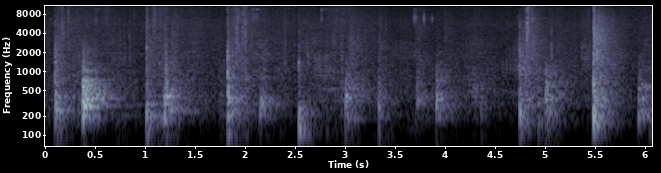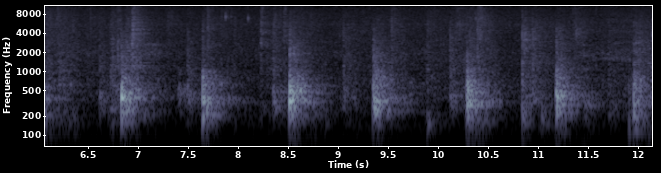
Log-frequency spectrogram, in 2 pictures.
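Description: Footsteps going down a wooden stairway, a hollow knock about every three-quarters of a second.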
